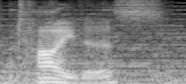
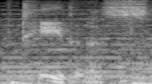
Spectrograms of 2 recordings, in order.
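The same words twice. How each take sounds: First: The first syllable sounds like the word 'tide'. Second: The first syllable does not sound like 'tide'. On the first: The name links to the sea and tides. The speaker calls it right. "like, you know, the tide, just makes sense" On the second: This is the official pronunciation. The speaker calls it wrong. "canonically, it is supposed to be pronounced Tidus, and I just hate that"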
